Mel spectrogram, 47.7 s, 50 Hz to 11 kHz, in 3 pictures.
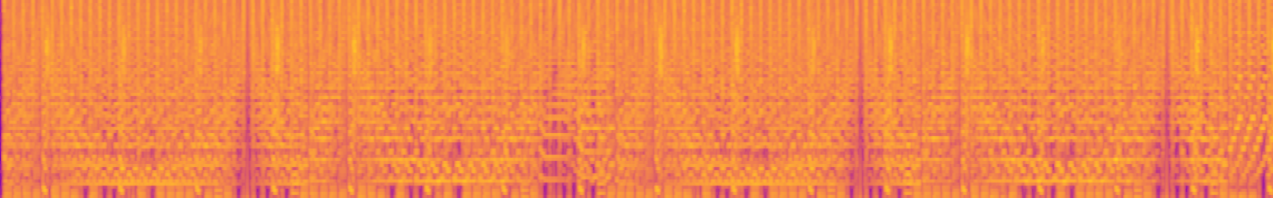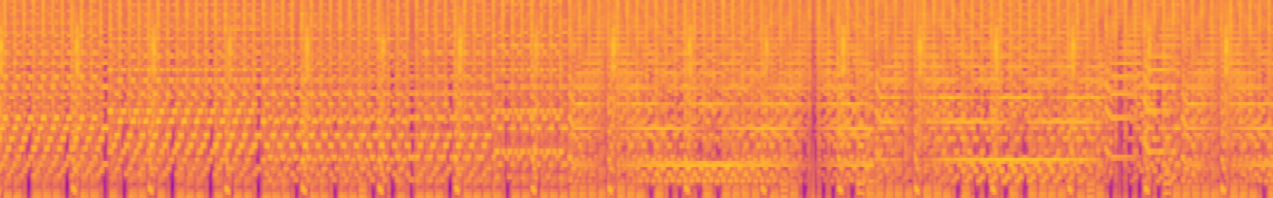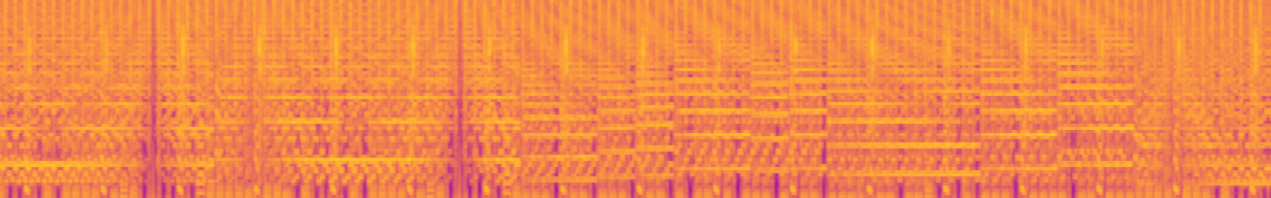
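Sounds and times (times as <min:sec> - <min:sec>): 
choir-like chiptune music on a MOS6581R4 SID chip: 0:00.0 - 0:47.6.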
